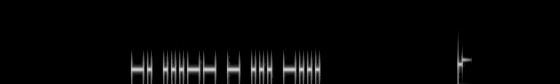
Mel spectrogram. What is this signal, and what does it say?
Morse code, heard as a keyed tone, about 30 wpm, 700 Hz. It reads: N3TSB
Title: USA Call Signs Repeated 2x 30wpm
